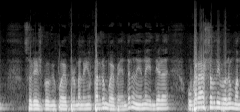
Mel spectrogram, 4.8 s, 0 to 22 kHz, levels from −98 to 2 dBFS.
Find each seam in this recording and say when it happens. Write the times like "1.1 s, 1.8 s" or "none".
none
